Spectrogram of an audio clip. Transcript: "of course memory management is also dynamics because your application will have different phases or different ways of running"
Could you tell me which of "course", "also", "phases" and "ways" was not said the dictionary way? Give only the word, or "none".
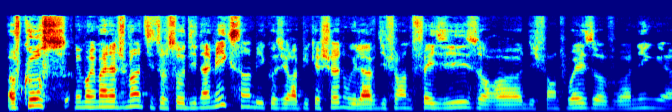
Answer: none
